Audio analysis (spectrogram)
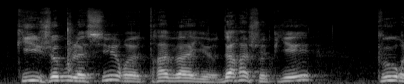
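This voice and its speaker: Speaking at a very slow pace, a man has a dark, mellow tone. His pitch is fairly high for a man. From Lot, southwest France. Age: 70s. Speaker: local election candidate, former deputy mayor. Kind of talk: self-introduction. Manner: formal.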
